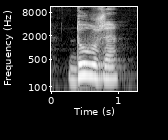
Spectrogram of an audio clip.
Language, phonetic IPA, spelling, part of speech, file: Ukrainian, [ˈduʒe], дуже, adverb / adjective, Uk-дуже.ogg
- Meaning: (adverb) very, much, very much; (adjective) neuter nominative/ac/vocative singular of дужий (dužyj)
